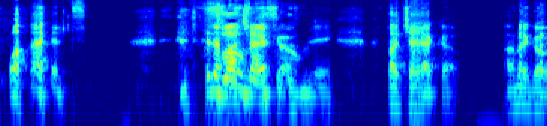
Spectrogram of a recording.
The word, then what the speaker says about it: Pacheco: It's actually Pacheco. It's what? Pacheco.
